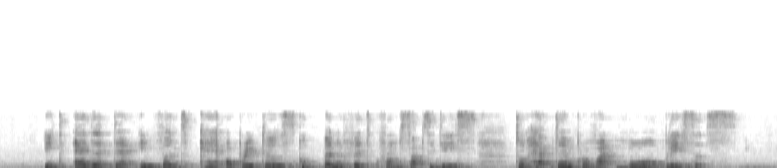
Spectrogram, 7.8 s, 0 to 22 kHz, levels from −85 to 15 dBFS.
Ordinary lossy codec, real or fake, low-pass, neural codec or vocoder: Opus, 64 kbps; fake; 7.2 kHz; codec, 16 kHz, 4 kbps, FreqCodec, larger model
